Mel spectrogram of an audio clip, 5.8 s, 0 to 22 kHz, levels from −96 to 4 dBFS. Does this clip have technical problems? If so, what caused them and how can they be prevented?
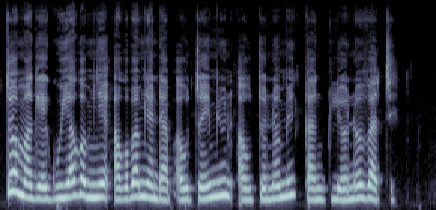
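No, no technical faults detected.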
